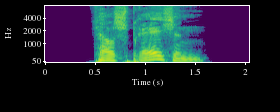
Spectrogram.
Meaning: first/third-person plural subjunctive II of versprechen
- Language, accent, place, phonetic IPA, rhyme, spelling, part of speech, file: German, Germany, Berlin, [fɛɐ̯ˈʃpʁɛːçn̩], -ɛːçn̩, versprächen, verb, De-versprächen.ogg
